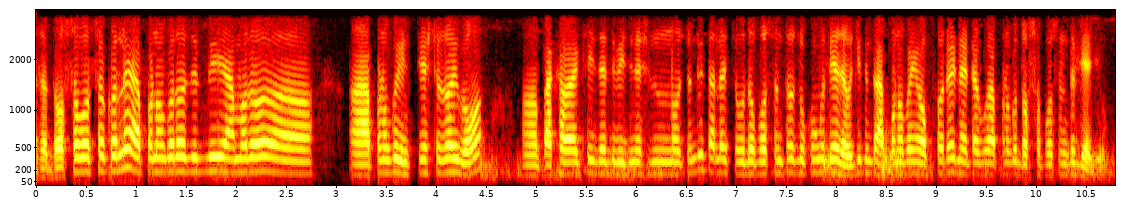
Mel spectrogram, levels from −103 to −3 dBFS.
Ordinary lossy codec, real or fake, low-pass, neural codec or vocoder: AAC, 32 kbps; real; 3.6 kHz; none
